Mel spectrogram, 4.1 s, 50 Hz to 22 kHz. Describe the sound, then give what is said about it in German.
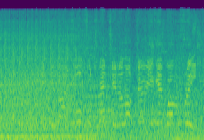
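A taxi's engine idles as it pulls up, a continuous low mechanical hum running beneath a person talking. “In der 158. hielt das Taxi vor einer langen weißen apartment haustorte an.”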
